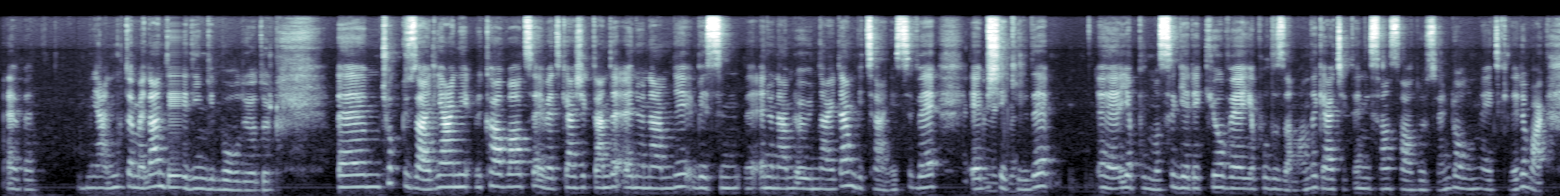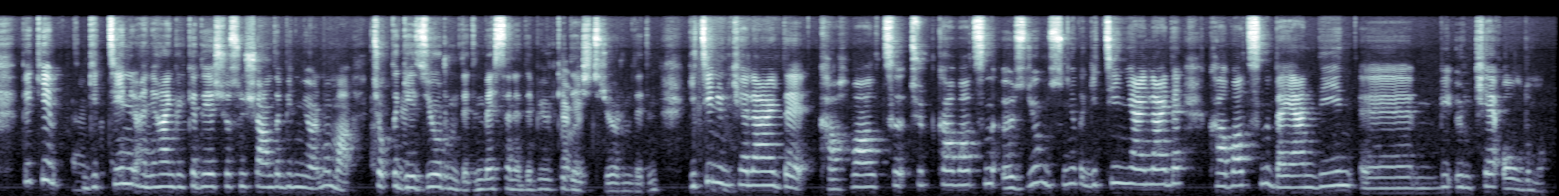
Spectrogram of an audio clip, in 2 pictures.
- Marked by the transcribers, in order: static; other background noise; distorted speech; mechanical hum; tapping; chuckle
- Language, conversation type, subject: Turkish, podcast, Kahvaltıda senin olmazsa olmazın nedir, neden?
